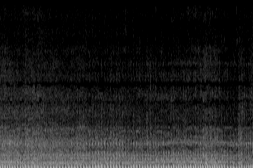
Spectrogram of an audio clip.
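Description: Motor scooter engine running steadily at an even pace, heard from the rider's seat.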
